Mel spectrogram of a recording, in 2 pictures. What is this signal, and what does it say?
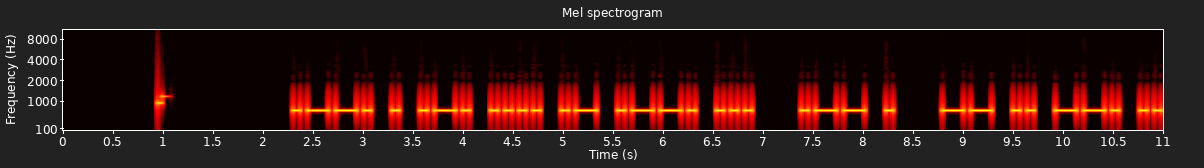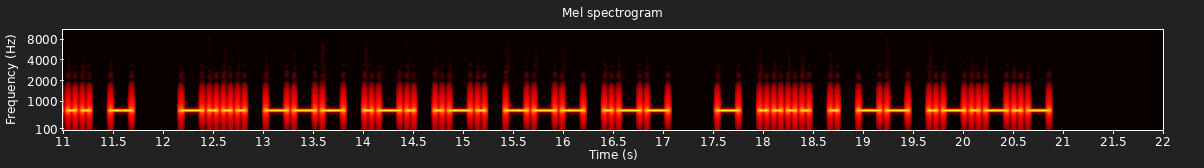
Morse code, heard as a keyed tone, about 17 wpm, 700 Hz. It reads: PERHAPS WE MIGHT BORROW THEM.
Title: Sentences from Top 1500 Words 17wpm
